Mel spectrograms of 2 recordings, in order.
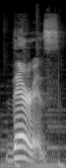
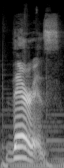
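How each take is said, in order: The two takes are said the same way.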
